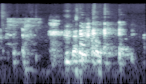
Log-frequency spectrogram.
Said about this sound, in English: A nice cough. There we go.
